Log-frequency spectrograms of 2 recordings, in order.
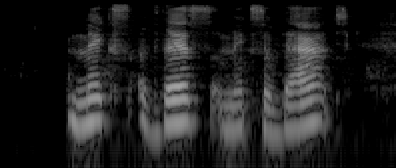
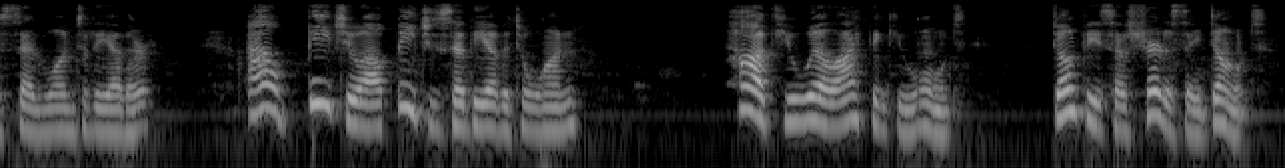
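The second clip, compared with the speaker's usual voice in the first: lively sing-song race between two boasting rivals; playful, boastful verse with swooping pitch; animated poem reading; 4 dB louder than usual. Acted. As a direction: read the rhyme with bouncy, punched openings.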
